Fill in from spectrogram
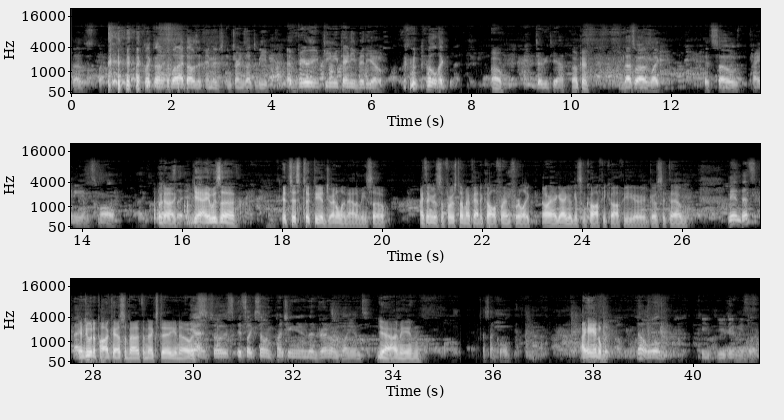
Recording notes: Recorded live in an IHOP with a bottomless coffee pot.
